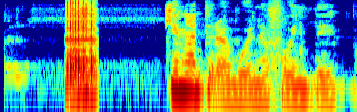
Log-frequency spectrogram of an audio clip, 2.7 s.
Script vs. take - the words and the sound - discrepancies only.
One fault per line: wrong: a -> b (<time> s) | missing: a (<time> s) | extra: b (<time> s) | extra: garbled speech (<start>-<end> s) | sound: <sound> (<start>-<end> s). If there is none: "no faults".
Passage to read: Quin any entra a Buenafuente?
sound: squeak (0.5-0.7 s)
missing: any (1.4 s)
